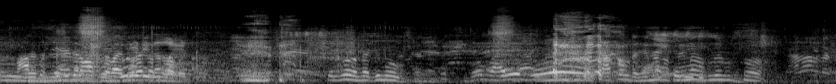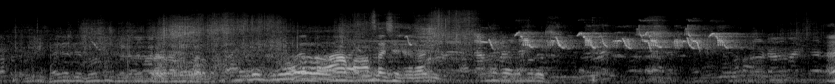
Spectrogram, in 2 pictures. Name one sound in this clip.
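Several men talk and call out to each other nearby, outdoors.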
